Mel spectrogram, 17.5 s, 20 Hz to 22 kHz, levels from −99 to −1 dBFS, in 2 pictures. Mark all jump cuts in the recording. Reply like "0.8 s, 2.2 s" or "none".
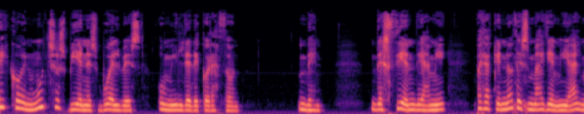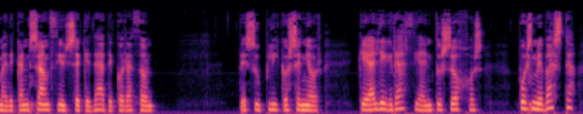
7.1 s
